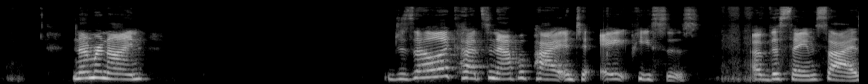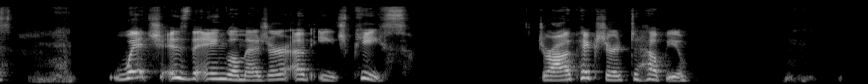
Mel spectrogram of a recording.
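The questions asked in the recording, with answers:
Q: Which is the angle measure of each piece?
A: 45 degrees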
